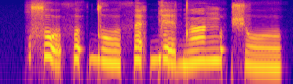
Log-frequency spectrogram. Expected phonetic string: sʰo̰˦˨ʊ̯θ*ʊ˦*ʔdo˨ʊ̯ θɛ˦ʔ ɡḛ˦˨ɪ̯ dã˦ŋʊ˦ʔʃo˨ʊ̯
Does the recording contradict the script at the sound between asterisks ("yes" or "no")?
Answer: no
